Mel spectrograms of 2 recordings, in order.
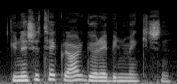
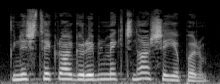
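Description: First: Said in the usual way. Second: Raised pitch, mildly urgent plea; eager declaration. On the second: A narrator's reading. Hattie agrees to the escape, eager declaration. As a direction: push it out with raised, earnest resolve. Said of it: "Hattie Thurman atıldı".

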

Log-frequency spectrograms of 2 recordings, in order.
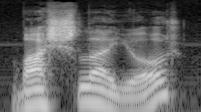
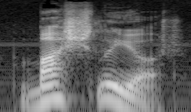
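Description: First: "Başlıyor" said as başlayor, rising; unnarrowed A vowel. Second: "başlıyor" with ı before -yor, falling; narrowed vowel. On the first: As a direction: keep an a before -yor in "Başlıyor". ("Başlıyor", ı yerine a ile) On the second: ("başlıyor", daralmış ı ile) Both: Shown as a demonstration. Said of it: "A E ünlülerini daraltır".

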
